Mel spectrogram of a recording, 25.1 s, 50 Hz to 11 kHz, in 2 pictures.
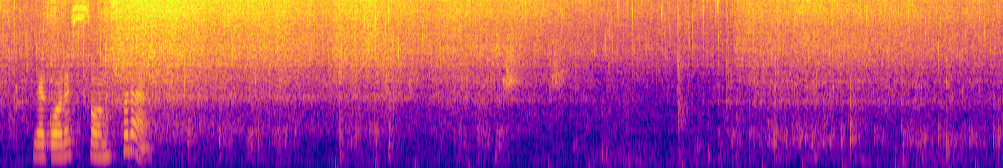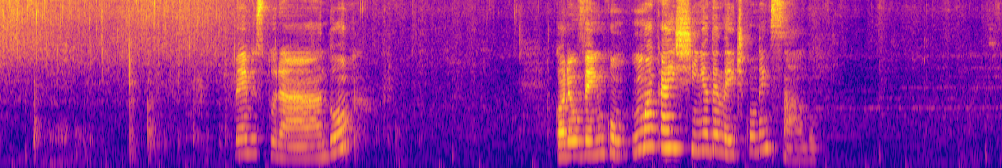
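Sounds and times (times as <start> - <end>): margarine sizzling in sugar: 0.0 - 16.0
spatula scraping and tapping pot: 8.5 - 15.5.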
